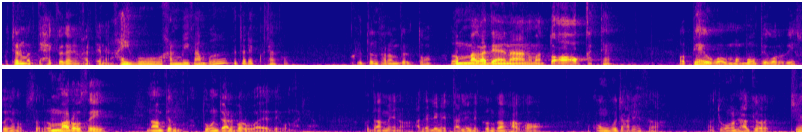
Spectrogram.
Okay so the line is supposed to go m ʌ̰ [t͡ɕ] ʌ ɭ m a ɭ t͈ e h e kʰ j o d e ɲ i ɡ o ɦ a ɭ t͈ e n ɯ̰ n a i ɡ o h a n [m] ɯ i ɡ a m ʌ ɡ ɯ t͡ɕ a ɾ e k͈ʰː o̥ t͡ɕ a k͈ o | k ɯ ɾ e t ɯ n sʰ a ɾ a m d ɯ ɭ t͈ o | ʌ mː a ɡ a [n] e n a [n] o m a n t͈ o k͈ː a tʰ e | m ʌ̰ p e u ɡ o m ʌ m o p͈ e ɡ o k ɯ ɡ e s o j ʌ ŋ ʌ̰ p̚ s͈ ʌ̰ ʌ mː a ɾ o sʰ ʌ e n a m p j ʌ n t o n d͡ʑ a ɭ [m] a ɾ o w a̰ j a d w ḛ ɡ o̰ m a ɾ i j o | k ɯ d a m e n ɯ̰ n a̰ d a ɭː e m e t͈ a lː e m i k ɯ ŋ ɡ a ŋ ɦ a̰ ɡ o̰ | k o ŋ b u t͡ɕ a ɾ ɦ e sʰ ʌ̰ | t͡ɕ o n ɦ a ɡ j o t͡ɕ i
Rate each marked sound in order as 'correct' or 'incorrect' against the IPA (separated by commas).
correct, correct, incorrect, correct, incorrect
